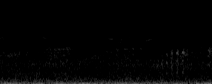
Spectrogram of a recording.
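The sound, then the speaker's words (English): Frogs croak in a faint, continuous chorus of overlapping calls just above a steady hiss of background noise, during a search for Europe's largest frogs. “oh, the frogs are really going. I don't know if that cuckoo set them off.”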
